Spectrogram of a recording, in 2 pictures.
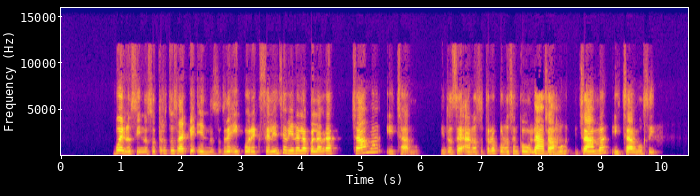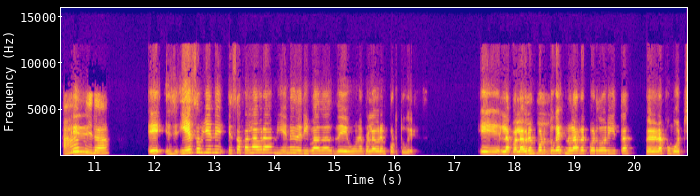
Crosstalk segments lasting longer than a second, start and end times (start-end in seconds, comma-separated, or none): none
